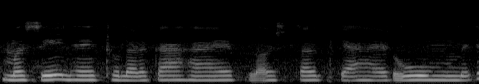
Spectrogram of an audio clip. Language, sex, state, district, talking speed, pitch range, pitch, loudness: Maithili, female, Bihar, Vaishali, 135 wpm, 195-205 Hz, 200 Hz, -33 LUFS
